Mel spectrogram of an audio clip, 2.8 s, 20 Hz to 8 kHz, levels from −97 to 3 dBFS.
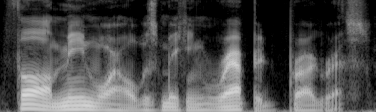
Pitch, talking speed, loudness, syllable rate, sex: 85 Hz, 150 wpm, -19 LUFS, 4.4 syllables/s, male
